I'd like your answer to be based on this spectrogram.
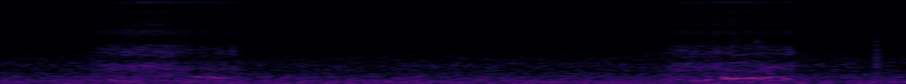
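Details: Pet cat snoring loudly in sleep, tired after a bath: soft, rough, rhythmic breaths, two slow breaths over a few seconds.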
